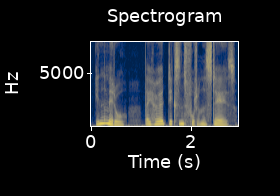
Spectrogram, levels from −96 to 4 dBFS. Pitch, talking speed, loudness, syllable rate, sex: 220 Hz, 205 wpm, -17 LUFS, 5.0 syllables/s, female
